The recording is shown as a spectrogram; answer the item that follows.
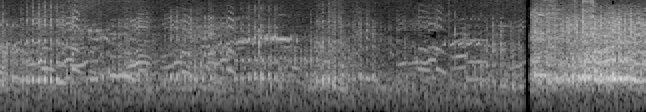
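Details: Sandhill cranes at daybreak by the Cosumnes River: a busy mix of hoarse, rolling calls from a crowd of birds, with a brief break and then a louder burst of calling near the end.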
